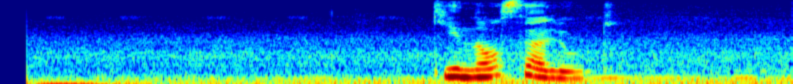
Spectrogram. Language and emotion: Russian, neutral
